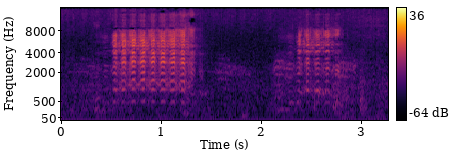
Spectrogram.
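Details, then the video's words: Goat bleats, one long quavering bleat of almost a second followed by a shorter, slightly softer one, both harsh and tremulous with a fast vibrato over a low background hiss. "Goat Video with Sound"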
